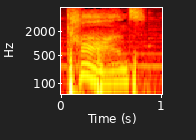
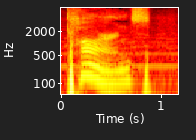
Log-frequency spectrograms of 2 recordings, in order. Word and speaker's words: Cairns: it's a strange place in that it's pronounced like 17 different ways. It's spelled C-A-I-R-N-S, and we usually pronounce it Cairns. Some people say Cons. Some people say Carns. Other people say potato.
